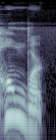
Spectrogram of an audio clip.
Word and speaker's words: homework: the same thing homework you're not going to hear the k if i'm just saying it at the end of the sentence i have a lot of homework homework my tongue goes to the k position and stays there but if there was a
